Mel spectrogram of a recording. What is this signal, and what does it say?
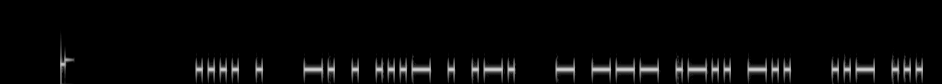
Morse code, heard as a keyed tone, about 20 wpm, 700 Hz. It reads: HE NEVER TOLD US
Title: Sentences from Top 400 Words and Abbreviations 20wpm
